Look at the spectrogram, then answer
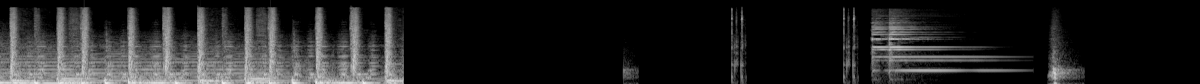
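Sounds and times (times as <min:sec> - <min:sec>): double mouse click: 0:08.4 - 0:08.6
notification bell ding: 0:08.7 - 0:10.4.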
